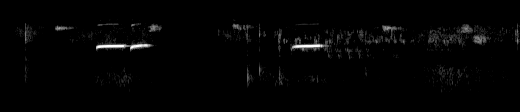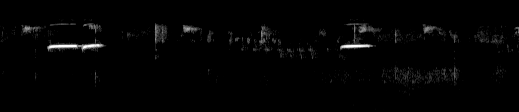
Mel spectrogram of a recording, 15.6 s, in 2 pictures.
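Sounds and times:
purple-throated euphonia whistling clear rising high notes: 0:01.4 - 0:02.4, 0:04.4 - 0:05.1, 0:08.5 - 0:09.4, 0:12.8 - 0:13.4.

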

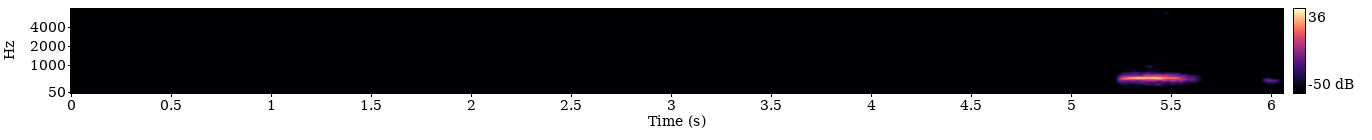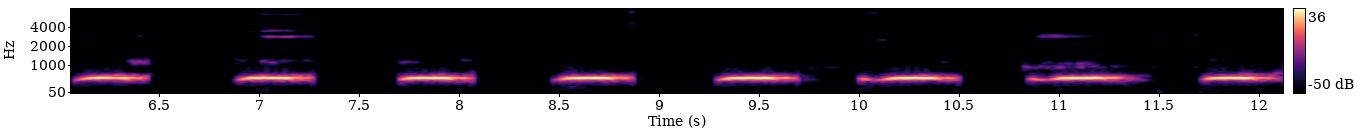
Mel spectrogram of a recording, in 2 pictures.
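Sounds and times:
Rolinha roxa calling: 0:05.2 - 0:12.1.

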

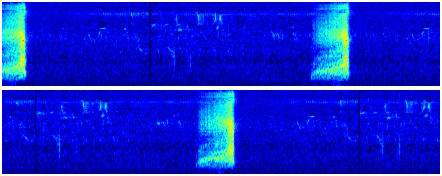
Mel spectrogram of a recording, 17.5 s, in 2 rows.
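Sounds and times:
short-eared owl screeching: 0:00.0 - 0:00.5, 0:06.2 - 0:07.0, 0:12.7 - 0:13.4.

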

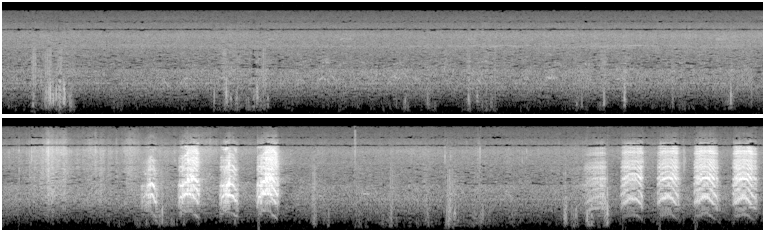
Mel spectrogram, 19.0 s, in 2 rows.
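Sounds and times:
Cape parrot squawking: 0:11.3 - 0:13.0, 0:16.8 - 0:19.0.

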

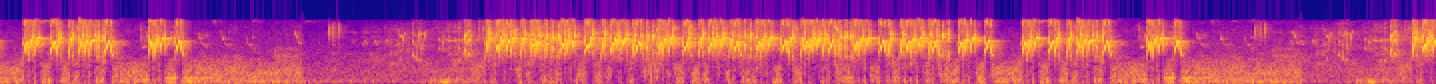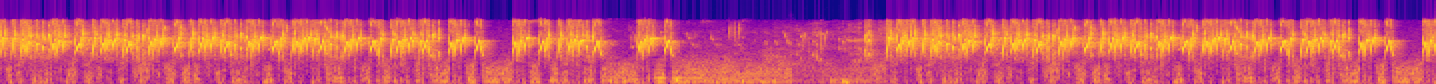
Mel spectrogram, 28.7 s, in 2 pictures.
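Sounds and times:
alegrinho balanca rabo bird song: 0:00.0 - 0:28.7.

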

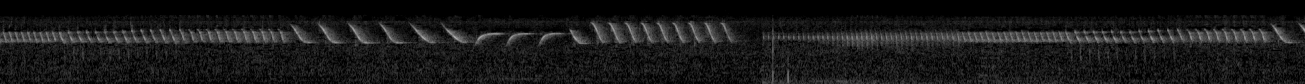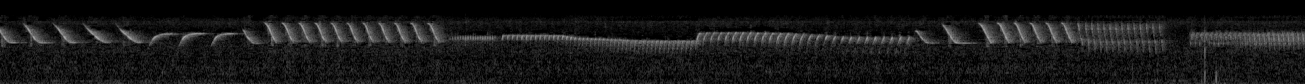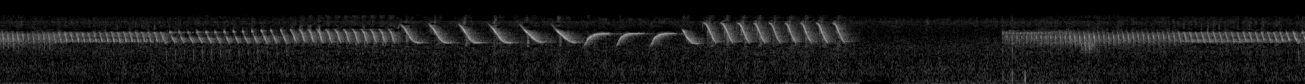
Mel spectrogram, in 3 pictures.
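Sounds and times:
Atlantic canary song: 0:00.0 - 0:34.7, 0:36.1 - 0:39.1
faint clicks: 0:07.6 - 0:08.1, 0:36.1 - 0:37.1.

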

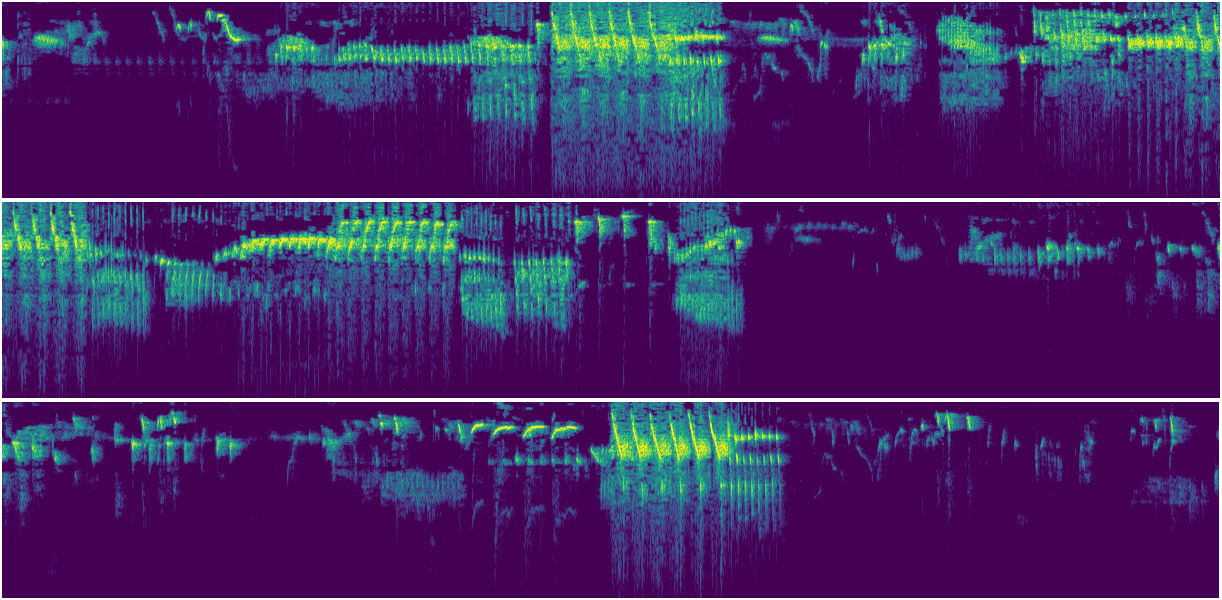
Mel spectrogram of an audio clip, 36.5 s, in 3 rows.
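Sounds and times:
Bernois canary singing: 0:02.7 - 0:19.7, 0:27.9 - 0:32.8.

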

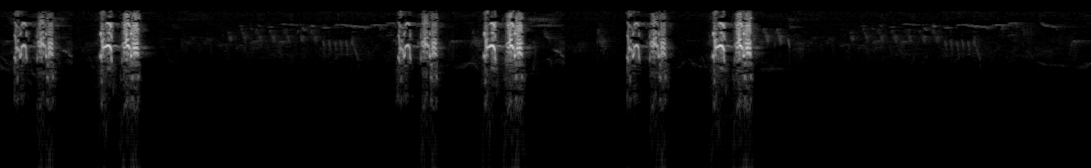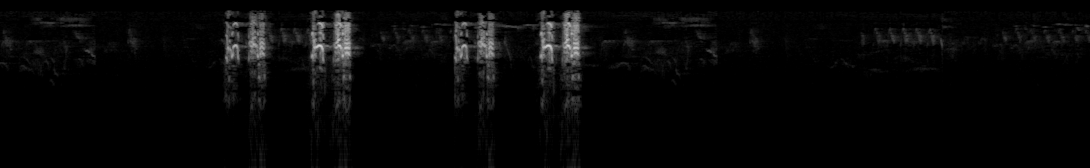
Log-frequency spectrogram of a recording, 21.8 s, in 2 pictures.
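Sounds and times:
galah cockatoo calling: 0:00.1 - 0:01.4, 0:04.0 - 0:05.3, 0:06.3 - 0:07.6, 0:13.2 - 0:14.4.

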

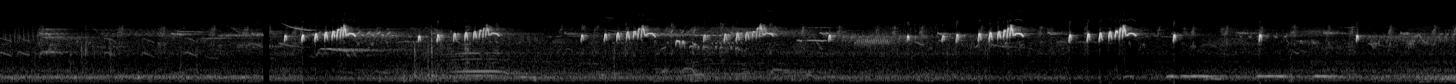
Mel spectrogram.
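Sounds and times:
vermilion flycatcher singing: 0:00.0 - 0:14.5.

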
